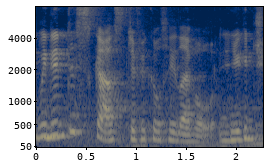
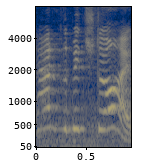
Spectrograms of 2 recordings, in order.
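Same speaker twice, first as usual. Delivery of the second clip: mock puzzled voice; 12 semitones higher, 6 dB louder than usual. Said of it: "You're like".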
